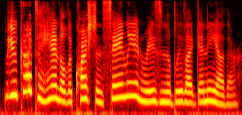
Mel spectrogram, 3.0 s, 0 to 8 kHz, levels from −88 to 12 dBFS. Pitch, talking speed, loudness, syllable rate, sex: 280 Hz, 255 wpm, -17 LUFS, 7.9 syllables/s, female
